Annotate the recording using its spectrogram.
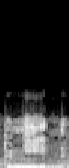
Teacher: Engole aquele D no final.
